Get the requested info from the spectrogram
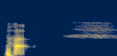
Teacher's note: the voiceless bilabial stop, which is the p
